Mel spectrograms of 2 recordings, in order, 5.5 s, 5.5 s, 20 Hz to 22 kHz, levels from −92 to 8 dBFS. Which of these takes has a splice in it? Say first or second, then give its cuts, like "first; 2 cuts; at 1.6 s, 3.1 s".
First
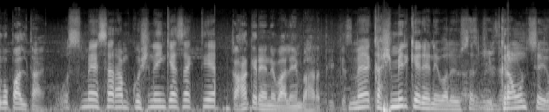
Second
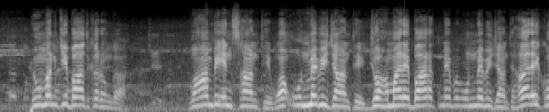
first; 1 cut; at 2.1 s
